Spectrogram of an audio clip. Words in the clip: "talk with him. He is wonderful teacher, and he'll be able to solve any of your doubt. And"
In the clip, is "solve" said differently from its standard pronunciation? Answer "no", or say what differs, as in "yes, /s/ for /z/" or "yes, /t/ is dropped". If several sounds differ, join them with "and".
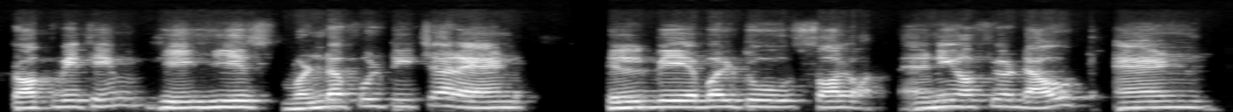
yes, /v/ is dropped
